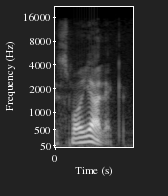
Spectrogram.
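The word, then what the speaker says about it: Smiljanić: Yeah, because you don't pronounce the J. Smiljanic.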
